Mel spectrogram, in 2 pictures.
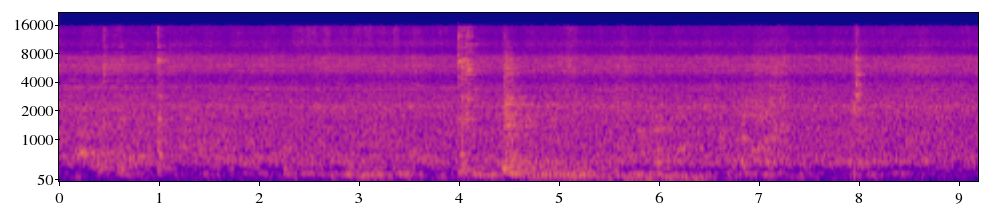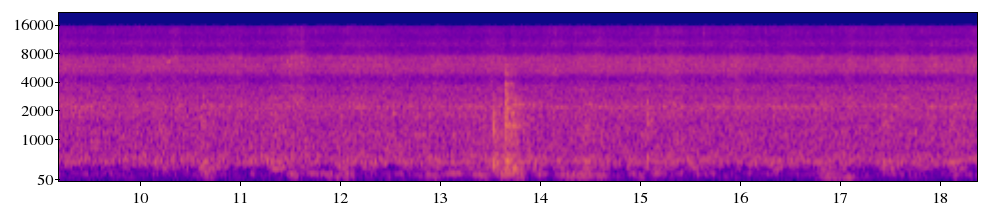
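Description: Oil sizzling steadily under a chapathi frying in a nonstick pan, with a few short knocks of a wooden spatula against the pan.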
